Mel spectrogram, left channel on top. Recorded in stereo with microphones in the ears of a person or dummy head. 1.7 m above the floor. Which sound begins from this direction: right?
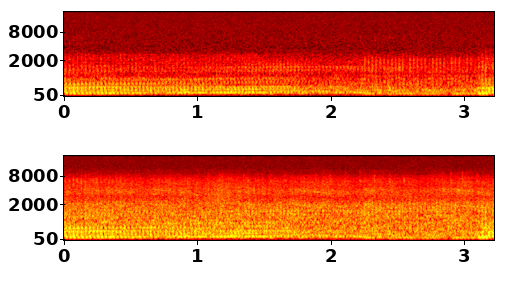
A motorcycle, at 0.0 s.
